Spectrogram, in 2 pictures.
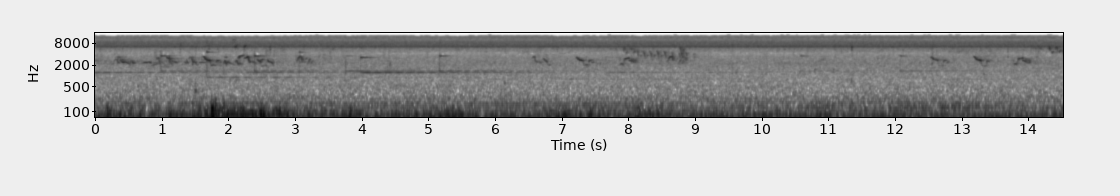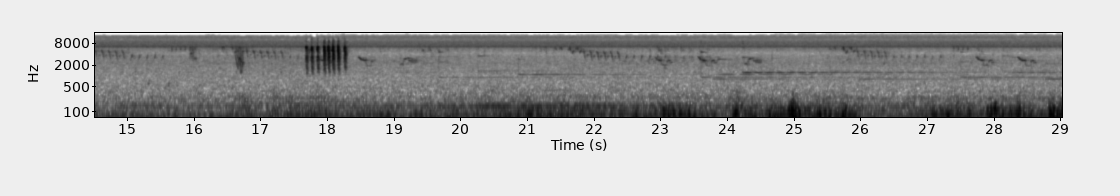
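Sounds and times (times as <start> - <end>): bird trill: 0.0 - 5.5, 12.5 - 19.9, 21.0 - 28.9
songbirds chirping: 0.0 - 29.0.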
